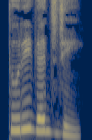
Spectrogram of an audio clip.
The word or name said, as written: ತುರಿಗಜ್ಜಿ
